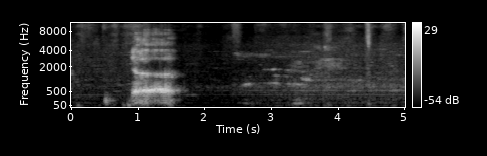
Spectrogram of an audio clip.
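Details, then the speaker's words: A loud, drawn-out belch of about half a second from an adult man after bone-setting full-body adjustment, said to reflect digestive relaxation, followed by quiet talk: burping. "So pati yan kaya burp ka ng burp yung stomach mo yung digestive ano natin nare-relax din kaya yan normal lang d"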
